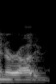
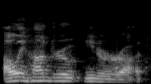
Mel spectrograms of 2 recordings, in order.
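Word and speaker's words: Iñárritu: Alejandro Inarritu, just a guy knows how to make a movie. Just Holy shit! Is that how his name's pronounced? Alejandro Inarritu.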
